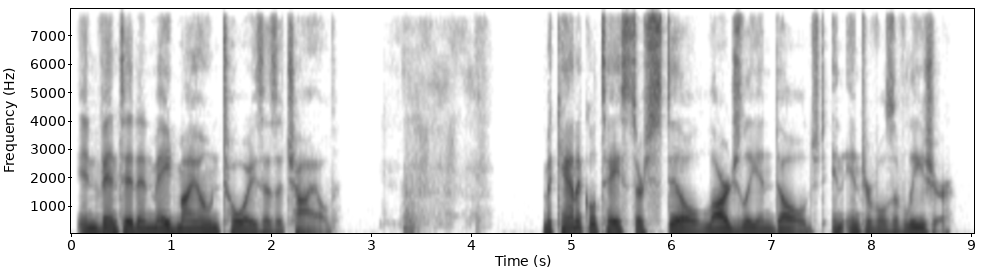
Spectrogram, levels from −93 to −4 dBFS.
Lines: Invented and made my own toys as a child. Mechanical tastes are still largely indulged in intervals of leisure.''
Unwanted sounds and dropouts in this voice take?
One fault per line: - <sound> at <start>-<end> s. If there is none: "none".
- sniff at 3.1-4.2 s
